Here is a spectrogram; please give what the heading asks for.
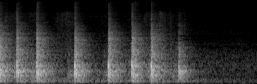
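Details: Nissan Patrol GQ Y60 after a LOKKA automatic diff locker install, one wheel held while the other is rotated: crisp metallic clicks, about seven in under two seconds, then quiet; the locker is ratcheting normally.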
